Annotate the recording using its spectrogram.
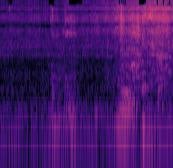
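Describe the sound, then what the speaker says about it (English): A whisk stirs a roux in a pot, giving a soft, brief scraping and sizzling swirl that grows a little louder toward the end, with no voices. "You're just gonna stir it in, whisk it in rather."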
